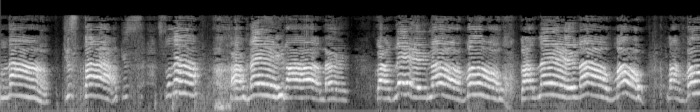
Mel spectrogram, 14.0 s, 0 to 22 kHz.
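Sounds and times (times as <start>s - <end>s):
child singing: 4.6s - 14.0s.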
